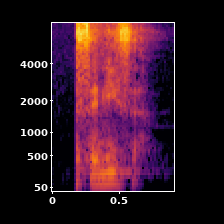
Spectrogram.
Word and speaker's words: ceniza: And sometimes the C is also pronounced th. So instead of ceniza, you'll hear ceniza.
